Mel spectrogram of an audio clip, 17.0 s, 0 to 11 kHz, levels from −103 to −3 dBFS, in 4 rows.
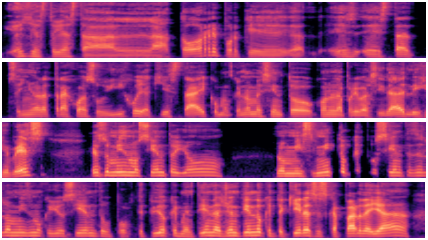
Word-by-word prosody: "Ay 130 - -2
ya 130 -2 -5
estoy 120 +1 -5
hasta 95 -6 -2
la 90 +1 -5
torre, 140 +10 -3
porque 100 -6 -8
a - - -6 0.3
e - - -9
es 120 - -7
esta 115 +1 -4 0.2
señora 120 - -4
trajo 125 +1 -3
a - - -4
su 100 -4 -1
hijo 125 +8 -8
y - - -2
aquí 125 - -8
está, 110 -2 +1
y 130 - -5
como 105 -3 -12
que - - -10
no 120 - -5
me 125 -1 -5
siento 120 -1 -2
con 115 -1 -6
la 105 - -2
privacidad", 100 +4 -1
le 120 - -12
dije: 120 +1 -6
"¿Ves? 195 - +7 0.4
Eso 175 +3 +2
mismo 180 -1 +2
siento 180 0 +2
yo, 180 0 -6 0.5
lo 150 0 0
mismito 150 +7 +2
que - - -9
tú - - -16
sientes 170 0 0
es 175 - -6
lo 175 0 -2
mismo 170 0 -4
que 150 - -9
yo 150 0 -5
siento. 155 -4 -1
Pues, 115 0 -13
te 135 - -10
pido 160 +7 -1
que 160 - -5
me 135 -4 -5
entiendas 165 +5 +1
yo 170 - +2
entiendo 175 +2 +4
que - - -4
te - - -1
quieres 165 -1 +7
escapar 150 +4 +5
de 145 - +7
allá, 150 +4 +5
130 Hz, 210 wpm, -25 LUFS, 115-170 Hz, 0.5 s, Ves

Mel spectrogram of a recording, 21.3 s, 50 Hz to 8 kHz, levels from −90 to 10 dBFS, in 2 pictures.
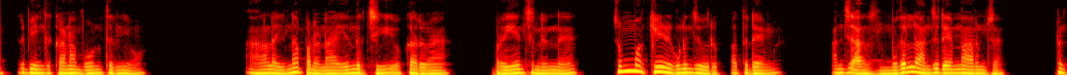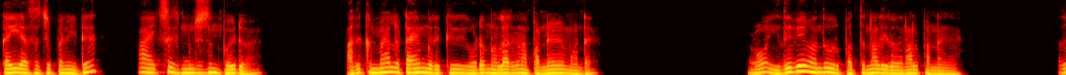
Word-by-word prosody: திருப்பி 160 -1 -1
எங்க 140 0 -3
காணாம 140 -1 +2
போகும்னு 135 +1 0
தெரியும். 125 -2 -1 1.1
அதனால 140 0 +1
என்ன 145 +6 +1
பண்ணன்னா, 125 -4 +2
எழுந்திரிச்சி 140 -1 0 0.2
உட்காருவேன். 125 -2 0 0.4
அப்புறம் 130 0 +1
எழுந்திரிச்சி 145 -1 0
நின்னு 125 -1 +1 0.5
சும்மா 220 +2 +3
கீழ 195 0 +4
குனுஞ்சு 150 0 +2
ஒரு 130 - -3 0.2
10 135 +1 -3
டைம். 125 -1 0 0.7
5 150 +2 -1
அஞ் 125 -2 +1 0.2
முதல்ல 170 +7 +3
5 140 +3 +1
டைம் 145 +1 +1
தான் 145 - +3
ஆரம்பிச்சேன். 120 -3 -2 0.5
அப்புறம் 165 -5 -3
கை 155 - +4
அசைத்து 140 +2 -2
பண்ணிட்டு, 140 +2 +1 0.5
ஆ, 175 -2 0
எக்சசைஸ் 155 0 -1
முடிஞ்சிச்சுன்னு 150 0 +1
போயிடுவேன். 130 -4 +1 0.9
அதுக்கு 155 +4 -1
மேல 180 -1 +2
டைம் 170 +2 +4
இருக்கு, 140 +1 -1 0.2
உடம்பு 145 +1 +2
நல்லா 140 +1 +3
இருக்குன்னா, 145 +1 +1
நான் 130 - -1
பண்ணவே 140 +4 +2
மாட்டேன். 125 +2 -3 1.5
அப்பறம், 155 +5 0
இதுவே 175 +10 +3
வந்து 170 0 +2
ஒரு 145 - -1
10 135 +3 -1
நாள், 150 0 +2
20 130 -1 +1
நாள் 135 -1 -1
பண்ணேங்க. 120 -3 -1 1.1
அது 155 - -4
140 Hz, 150 wpm, -23 LUFS, 130-155 Hz, 1.5 s, கீழ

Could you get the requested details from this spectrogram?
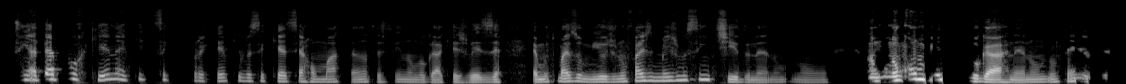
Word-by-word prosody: Sim, 215 - -5
até 205 +4 +3
porque, 225 -4 -3
né, 240 -3 -3
que 230 +4 -14
que - - -32
você 220 -3 -13 0.2
pra 155 -2 -11
que 155 +1 -9
que 165 - -15
você 155 -1 -10
quer 140 -2 -5
se 135 - -9
arrumar 125 -2 -7
tanto 115 +1 -10
assim 110 +2 -15
num 110 -1 -10
lugar 105 -1 -7
que, - - -13
às 100 - -7
vezes, 110 +1 -4
é 115 - -4 0.3
é 115 - +1
muito 125 +5 -3
mais 140 +1 +1
humilde? 120 -3 -2
Não 135 - -3
faz 165 +5 0
mesmo 175 +4 -1
sentido, 165 - -3
né? 105 0 -8
Não 110 +1 -15
não 105 -2 -17 0.4
não 160 - +4
não 185 +2 +9
combi 235 -1 +9 0.3
lugar, 120 -7 +6
né? 105 -1 -3
Não 115 +2 -3
não 120 0 -5
tem 130 - -3
o 140 -5 -7
que - - -18
130 Hz, 230 wpm, -24 LUFS, 110-175 Hz, 0.4 s, não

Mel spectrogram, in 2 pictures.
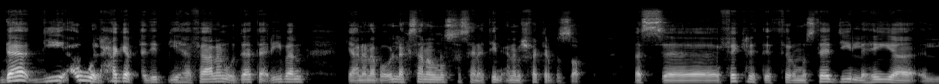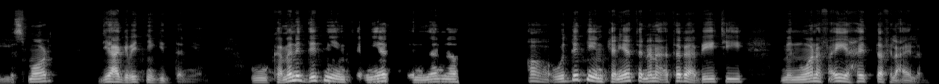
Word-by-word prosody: ده 185 +4 +9
دي 155 - -2
أول 185 -4 +4
حاجة 160 -1 +5
ابتديت 110 +2 -6
بيها 110 -1 -6
فعلًا 125 +3 +1
وده 100 +4 0
تقريبًا 125 +2 -2 0.4
يعني 90 +2 -2
أنا 100 0 -1
باقول 105 +6 -3
لك 115 0 -2
سنة 120 -2 -1
ونص 110 -1 -2
سنتين، - - -5
أنا - - -5
مش - - -2
فاكر - - -6
بالضبط، - - -9 0.4
بس 480 -1 +2 0.6
فكرة 150 -5 -3
الثيرموستات 95 +7 -1
دي 125 +1 -6
اللي 105 -6 -3
هي 115 -2 +1 0.4
الsmart 135 +4 0 0.5
دي 130 - +1
عجبتني 120 -2 +2
جدًا 90 -2 -11
يعني، - - -26 0.4
وكمان 100 - +3
أديتني 175 -6 +3
إمكانيات 120 +5 +1 0.3
إن 105 +3 0
أنا 130 -1 +1 0.7
آه، 140 -6 -4
واديتني 185 - +3
إمكانيات 155 +4 +3
إن 140 - +2
أنا 150 0 +1
أتابع 160 - +4
بيتي 130 0 -2 0.3
من 105 +1 -3
وأنا 135 +6 +3
في - - -8
أي 155 -2 +4
حتة 145 0 0
في - - -8
العالم. - - -5
125 Hz, 160 wpm, -24 LUFS, 110-150 Hz, 0.7 s, ده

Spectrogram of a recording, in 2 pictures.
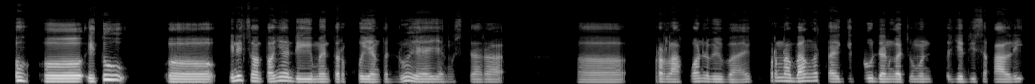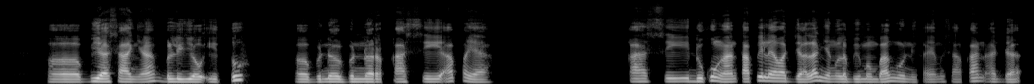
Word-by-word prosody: Oh, 180 -3 +4 0.2
eee, 140 +1 +9
itu, 220 +5 +6 0.4
eee, 120 -2 +6 0.2
ini 185 +5 +6
contohnya 150 +3 +3
di 130 -5 +3
mentorku 125 +1 -1
yang 120 -1 +1
ke-2 130 +8 -1
ya, 125 -1 +2
yang 120 -1 -3
secara, 120 -2 -6 0.7
eee, 110 -1 -4 0.3
perlakuan 125 +1 -1
lebih 125 -2 -2
baik. 115 +2 -5 0.2
Pernah 165 -2 0
banget 160 +4 +2
kayak 130 -1 -3
gitu 135 +2 -7
dan 125 -3 0
gak 125 0 0
cuman 125 -1 -7
terjadi 125 0 -6
sekali. 120 +2 -1 0.6
Eee, 120 -1 -1
biasanya 130 -1 0
beliau 125 -2 0
itu, 130 - -2 0.6
eee, 120 -1 -2
benar-benar 125 0 -2
kasih 125 +1 -6
apa 150 +1 -8
ya 115 -1 -6 1.4
kasih 140 +1 -5
dukungan, 140 -3 -1
tapi 130 +8 -1
lewat 145 -3 0
jalan 120 +8 0
yang 130 - -6
lebih 125 0 -4
membangun 125 +3 -4
nih, - - -25
kayak 115 0 -12
misalkan 125 +5 -10
ada, 120 -2 -9
125 Hz, 135 wpm, -21 LUFS, 120-140 Hz, 1.4 s, eee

